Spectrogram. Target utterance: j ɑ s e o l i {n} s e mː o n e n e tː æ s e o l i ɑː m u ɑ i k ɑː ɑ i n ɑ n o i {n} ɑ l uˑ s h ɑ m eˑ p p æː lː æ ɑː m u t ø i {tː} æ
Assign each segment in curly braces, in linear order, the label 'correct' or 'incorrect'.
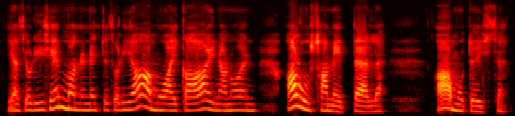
incorrect: none, correct, incorrect: sː

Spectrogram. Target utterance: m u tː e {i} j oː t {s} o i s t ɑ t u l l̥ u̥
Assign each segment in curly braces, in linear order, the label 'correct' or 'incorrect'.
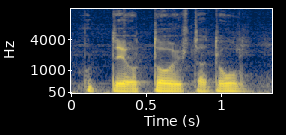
correct, incorrect: t

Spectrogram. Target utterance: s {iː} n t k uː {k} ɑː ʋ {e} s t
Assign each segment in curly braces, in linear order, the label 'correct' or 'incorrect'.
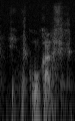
correct, correct, correct

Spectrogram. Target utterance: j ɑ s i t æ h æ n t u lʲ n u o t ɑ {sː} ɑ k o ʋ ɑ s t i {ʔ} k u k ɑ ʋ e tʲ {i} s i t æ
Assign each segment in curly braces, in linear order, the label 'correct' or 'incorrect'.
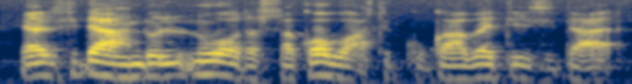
correct, incorrect: k, correct

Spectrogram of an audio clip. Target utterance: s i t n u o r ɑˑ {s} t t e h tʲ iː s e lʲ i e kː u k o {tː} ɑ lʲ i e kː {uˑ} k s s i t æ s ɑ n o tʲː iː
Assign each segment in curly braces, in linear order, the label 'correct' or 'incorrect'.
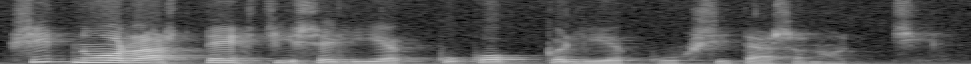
correct, incorrect: kː, correct

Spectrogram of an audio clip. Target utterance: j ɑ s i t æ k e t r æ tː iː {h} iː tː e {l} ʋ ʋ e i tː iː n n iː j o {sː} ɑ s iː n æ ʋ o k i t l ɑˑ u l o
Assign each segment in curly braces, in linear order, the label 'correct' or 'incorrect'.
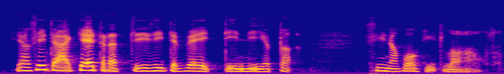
incorrect: s, incorrect: none, incorrect: tː

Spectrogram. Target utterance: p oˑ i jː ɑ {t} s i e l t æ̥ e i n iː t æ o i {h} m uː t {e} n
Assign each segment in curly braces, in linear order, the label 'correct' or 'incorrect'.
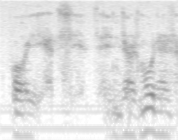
correct, incorrect: s, correct

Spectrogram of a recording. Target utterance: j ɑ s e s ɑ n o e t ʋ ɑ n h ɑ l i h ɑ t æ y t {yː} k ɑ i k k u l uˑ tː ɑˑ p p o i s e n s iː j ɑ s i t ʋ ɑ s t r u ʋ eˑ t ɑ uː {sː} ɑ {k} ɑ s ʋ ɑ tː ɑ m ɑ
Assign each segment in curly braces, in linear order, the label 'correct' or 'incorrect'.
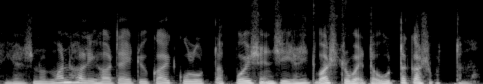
correct, incorrect: tː, correct

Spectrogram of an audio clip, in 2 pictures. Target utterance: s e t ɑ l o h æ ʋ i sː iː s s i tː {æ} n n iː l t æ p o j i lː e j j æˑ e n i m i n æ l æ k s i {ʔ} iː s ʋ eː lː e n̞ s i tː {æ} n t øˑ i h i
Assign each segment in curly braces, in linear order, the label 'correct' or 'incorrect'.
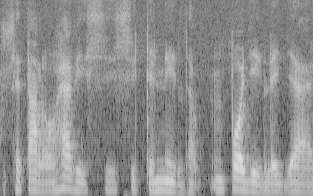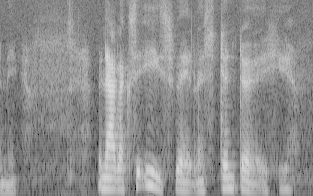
incorrect: e, correct, incorrect: e

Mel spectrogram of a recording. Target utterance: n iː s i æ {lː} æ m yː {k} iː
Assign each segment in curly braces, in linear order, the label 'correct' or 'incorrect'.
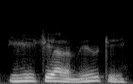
incorrect: l, incorrect: t

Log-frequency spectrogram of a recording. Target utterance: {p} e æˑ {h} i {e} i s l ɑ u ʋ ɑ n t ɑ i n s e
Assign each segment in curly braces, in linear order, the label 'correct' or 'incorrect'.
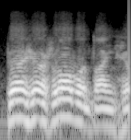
correct, incorrect: s, incorrect: æ

